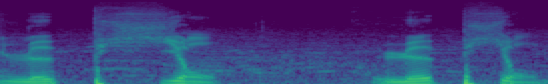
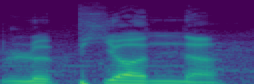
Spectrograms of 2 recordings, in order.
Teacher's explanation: We don't say the N here. It's like on, pion.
